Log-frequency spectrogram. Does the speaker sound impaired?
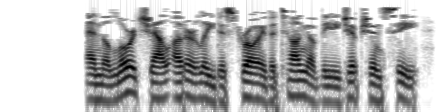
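No.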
